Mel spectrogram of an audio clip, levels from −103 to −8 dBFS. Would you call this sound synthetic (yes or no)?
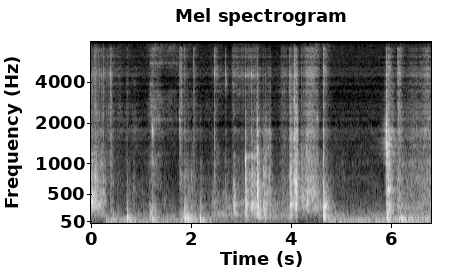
yes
